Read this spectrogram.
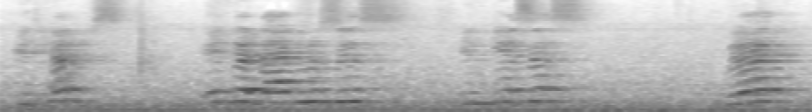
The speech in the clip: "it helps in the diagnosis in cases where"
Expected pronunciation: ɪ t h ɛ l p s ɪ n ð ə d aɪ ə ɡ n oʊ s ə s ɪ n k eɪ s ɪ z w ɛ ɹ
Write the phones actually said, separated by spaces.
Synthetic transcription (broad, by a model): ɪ t h ɛ l p s ɪ n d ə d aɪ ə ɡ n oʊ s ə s ɪ n k eɪ s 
